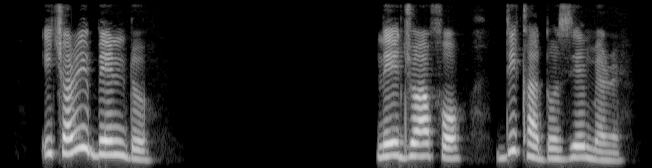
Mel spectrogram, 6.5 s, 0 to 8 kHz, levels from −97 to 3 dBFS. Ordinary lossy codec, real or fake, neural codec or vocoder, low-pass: none; real; none; 7.2 kHz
